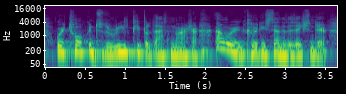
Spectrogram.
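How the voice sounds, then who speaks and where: A somewhat breathy man with fairly high pitch and ordinary pitch variation, talking at a very fast pace with audible room echo. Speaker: conference presenter. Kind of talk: conference presentation. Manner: repetitive stammering.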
